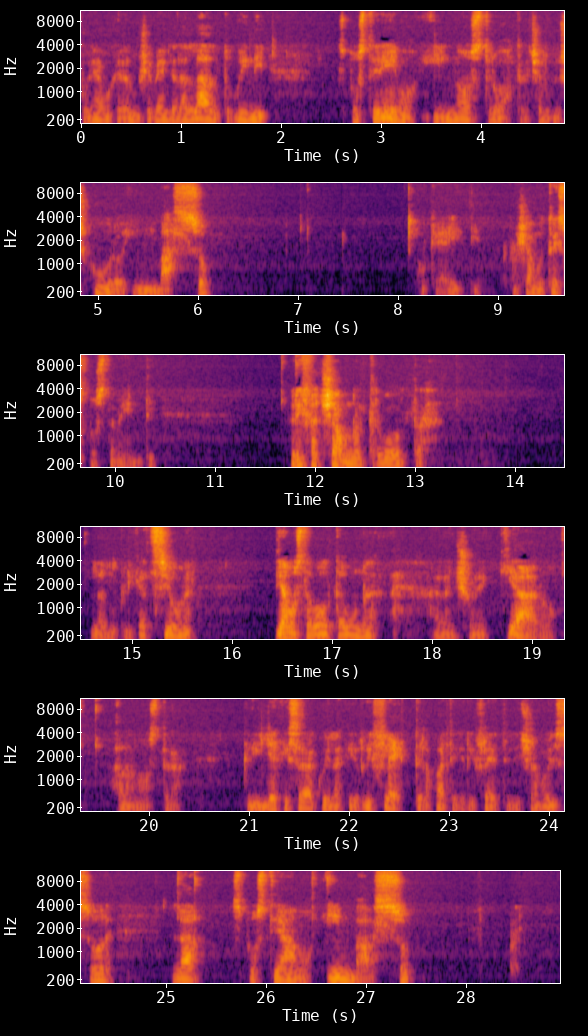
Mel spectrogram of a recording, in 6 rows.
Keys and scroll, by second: 14.2 ctrl+d.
